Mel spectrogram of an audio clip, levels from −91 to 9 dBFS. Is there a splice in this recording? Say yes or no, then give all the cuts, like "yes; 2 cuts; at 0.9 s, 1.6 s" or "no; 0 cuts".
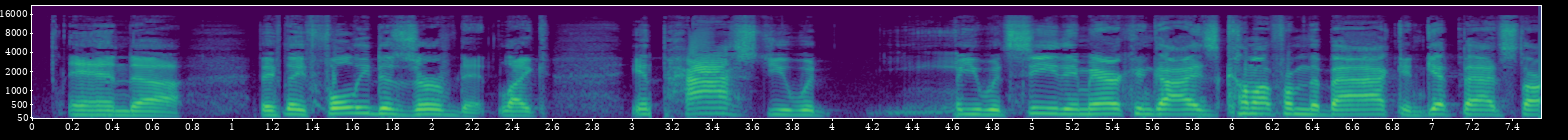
yes; 3 cuts; at 1.2 s, 3.1 s, 4.6 s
